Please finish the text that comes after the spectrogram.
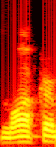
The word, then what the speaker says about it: Makher: in Erica R is in Roger so that's mocker Mike at Mike marer um you can reach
